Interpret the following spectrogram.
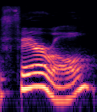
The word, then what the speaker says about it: feral: more like two syllables in feral feral we actually do want to have two syllables feral all and so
